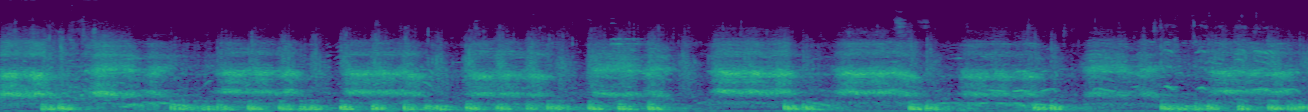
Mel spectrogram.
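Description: A large stadium crowd chants and sings in rhythm.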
